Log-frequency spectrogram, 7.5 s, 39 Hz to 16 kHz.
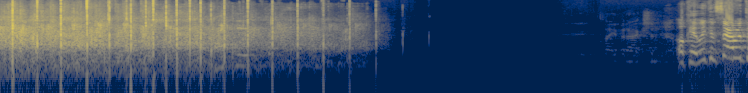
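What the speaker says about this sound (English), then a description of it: "If you could all please give a round of applause to our speakers." Conference audience applause for the speakers at the National Social Enterprise Conference 2024, dense clapping that thins to scattered individual claps and stops, followed by silence and then a voice speaking.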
